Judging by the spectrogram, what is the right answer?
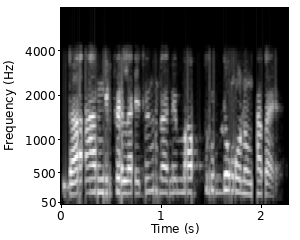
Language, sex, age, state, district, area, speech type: Bodo, male, 30-45, Assam, Udalguri, urban, conversation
